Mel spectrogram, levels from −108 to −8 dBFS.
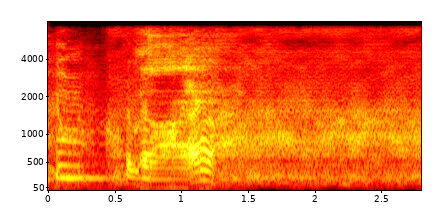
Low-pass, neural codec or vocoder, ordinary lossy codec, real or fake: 7.2 kHz; codec, 16 kHz, 1 kbps, FreqCodec, larger model; none; fake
